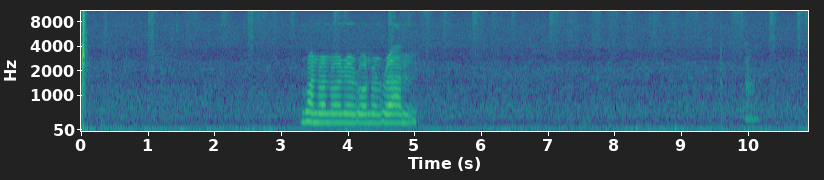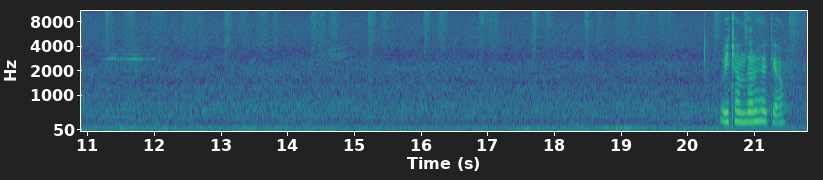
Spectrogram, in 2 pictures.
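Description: Footsteps patter softly on grass.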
